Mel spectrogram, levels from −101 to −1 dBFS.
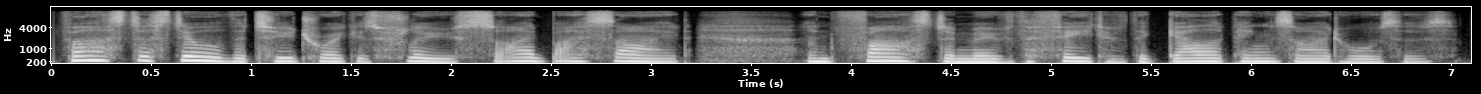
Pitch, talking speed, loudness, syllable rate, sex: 205 Hz, 160 wpm, -18 LUFS, 4.0 syllables/s, female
